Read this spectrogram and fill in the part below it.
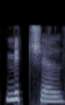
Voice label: "micel", Anglo Saxon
